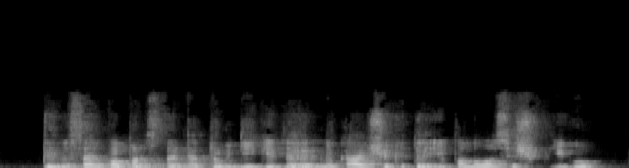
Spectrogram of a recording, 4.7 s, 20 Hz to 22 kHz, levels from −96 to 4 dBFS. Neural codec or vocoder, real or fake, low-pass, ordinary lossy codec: codec, 44.1 kHz, 7.8 kbps, Pupu-Codec; fake; 9.9 kHz; MP3, 48 kbps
